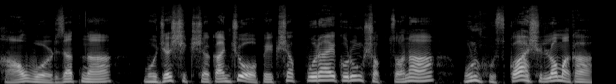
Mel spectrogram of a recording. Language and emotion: Goan Konkani, fearful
